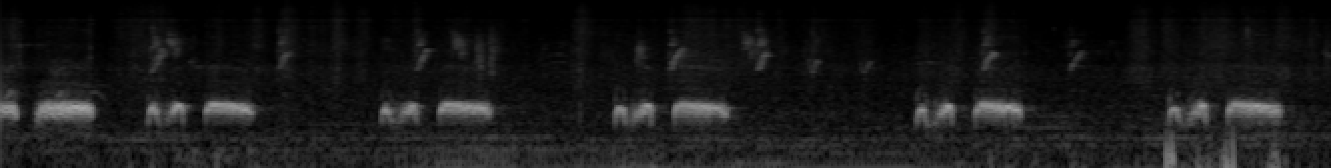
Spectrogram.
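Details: Repeated dove cooing phrases, each two short coos followed by a longer held note, recurring about every two seconds, with faint high chirps of other birds in the background.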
